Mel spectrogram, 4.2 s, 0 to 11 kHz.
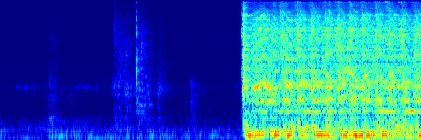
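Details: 1999 Firebird with an LS LM4 swap, first start attempt on a makeshift fuel system with wiring unfinished: steady cranking at about four turns a second, never fires. Cranks but won't start; no fuel pressure.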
